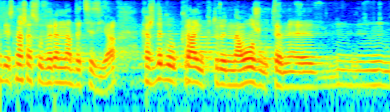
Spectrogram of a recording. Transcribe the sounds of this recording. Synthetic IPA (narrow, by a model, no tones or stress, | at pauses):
t̪ɔjɛst̪naʂasuvɛɾɛnːad̪ɛt̪sɘzʲja | kaʐd̪ɛɡɔkɾajukt̪uɾɘnawɔʐɘwt̪ɛn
